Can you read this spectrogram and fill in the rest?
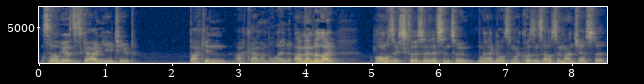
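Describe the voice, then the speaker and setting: Low-voiced young man bantering casually. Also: flat delivery, quick pace, a little mellow. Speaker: podcast co-host.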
